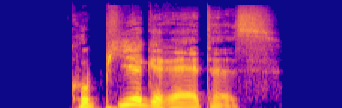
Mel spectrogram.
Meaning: genitive singular of Kopiergerät
- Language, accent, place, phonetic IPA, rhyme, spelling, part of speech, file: German, Germany, Berlin, [koˈpiːɐ̯ɡəˌʁɛːtəs], -iːɐ̯ɡəʁɛːtəs, Kopiergerätes, noun, De-Kopiergerätes.ogg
